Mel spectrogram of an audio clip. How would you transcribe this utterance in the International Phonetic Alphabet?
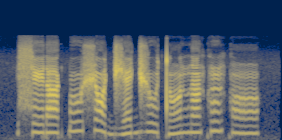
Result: s e˧ ɾ a˧ k͡p u˦ ʃ ɔ˦˨ d͡ʒ ɛ˨˦ d͡ʒ u˦˨ t ɔ̃˨˦ n ã˧ k ũ˦ k ɔ̃˧

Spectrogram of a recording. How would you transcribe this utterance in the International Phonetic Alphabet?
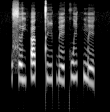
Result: s ə˧ j ʔ a˦˥ t̚ t̪ i˨˦ ɓ e˨˦ k w i˦˥ t̚ m e˨˩ k̚

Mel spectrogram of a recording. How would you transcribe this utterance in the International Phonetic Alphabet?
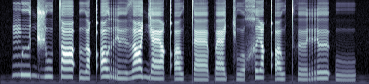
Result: m ɯ˦ d͡ʒ u˦ t̪ ɑ˦ ʔ ɯ˩ qʼ o˥ r y˩ ð ɑ˥ ɟ æ˨ qʼ u˩ t̪ æ˩ p æ˨ c u˩ χ i˥ qʼ u˨ t̪ʰ ø˨ r ø˦ ʔ u˩

